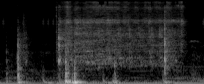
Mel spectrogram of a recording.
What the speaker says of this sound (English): So let's get this screw out.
